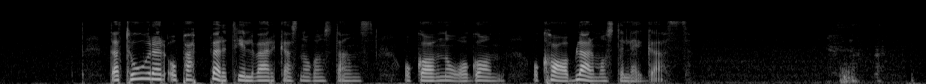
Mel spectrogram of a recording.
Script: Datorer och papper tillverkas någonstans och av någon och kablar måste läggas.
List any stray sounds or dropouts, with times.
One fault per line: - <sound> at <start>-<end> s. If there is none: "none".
- laugh at 8.3-8.9 s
